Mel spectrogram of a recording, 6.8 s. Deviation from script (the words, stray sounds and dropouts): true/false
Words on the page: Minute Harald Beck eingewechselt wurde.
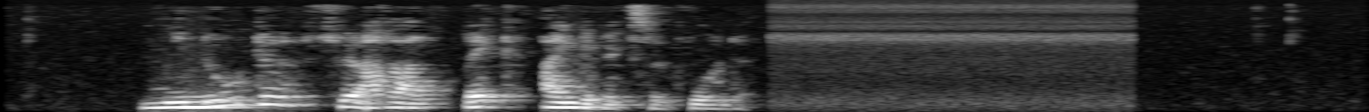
true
